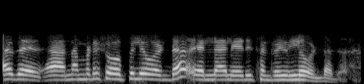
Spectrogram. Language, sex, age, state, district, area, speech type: Malayalam, female, 45-60, Kerala, Pathanamthitta, rural, conversation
